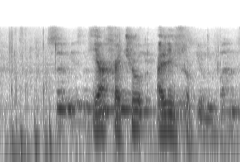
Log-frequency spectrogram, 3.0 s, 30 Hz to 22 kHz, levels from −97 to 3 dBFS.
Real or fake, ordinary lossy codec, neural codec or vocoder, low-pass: fake; none; vocoder, 44.1 kHz, 128 mel bands, Pupu-Vocoder; 7.2 kHz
